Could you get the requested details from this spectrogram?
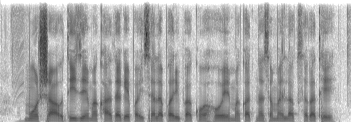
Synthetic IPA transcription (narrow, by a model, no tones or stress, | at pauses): moɾʃaːwd̪ʱid͡ʒemãkʰat̪akepəjsalapəɾipa̰kʋa̰ɦoemãkət̪nasəməjləɡsəkət̪ɦe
